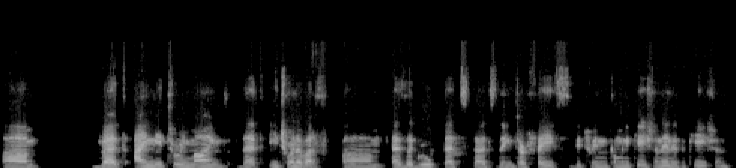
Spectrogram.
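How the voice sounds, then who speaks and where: On a video call with dull audio, a native Portuguese-speaking woman from Brazil, whose accent is Brazilian Portuguese, gives a casual online class presentation as a guest lecturer. She speaks with a fairly low pitch, level tone, and measured pace, yet sounds hesitant and apologetic, with many fillers and restarts.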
